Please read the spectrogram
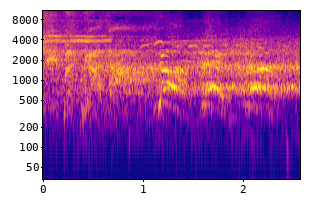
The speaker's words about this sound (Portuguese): Coloca a vinheta, vinheta. Roda.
